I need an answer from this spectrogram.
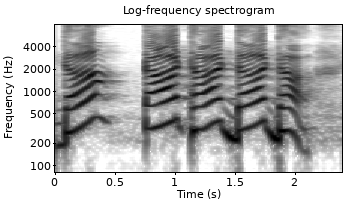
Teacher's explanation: मूर्धन्य ध्वनियां हैं हमारी ट, ठ, ड और ढ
